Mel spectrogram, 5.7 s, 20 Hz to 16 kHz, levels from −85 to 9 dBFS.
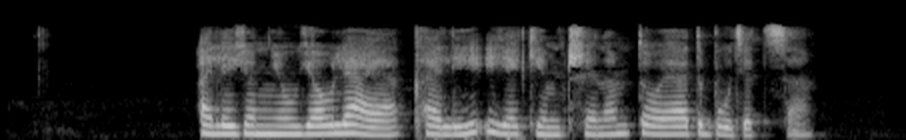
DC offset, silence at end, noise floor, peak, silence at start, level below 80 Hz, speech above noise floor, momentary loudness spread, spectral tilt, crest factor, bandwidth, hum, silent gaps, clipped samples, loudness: under 0.1%; 0.6 s; -76 dBFS; -2 dBFS; 1.25 s; -58 dBFS; 57 dB; 6 LU; -4 dB/octave; 18 dB; 8.4 kHz; none; none; under 0.1%; -19 LUFS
